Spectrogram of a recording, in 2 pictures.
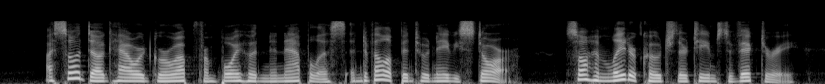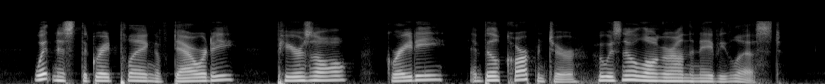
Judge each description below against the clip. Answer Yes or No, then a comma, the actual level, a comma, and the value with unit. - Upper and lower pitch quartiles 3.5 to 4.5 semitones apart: Yes, average, 4.2 semitones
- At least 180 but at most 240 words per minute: No, average, 155 wpm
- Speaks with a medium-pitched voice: Yes, medium, 160 Hz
